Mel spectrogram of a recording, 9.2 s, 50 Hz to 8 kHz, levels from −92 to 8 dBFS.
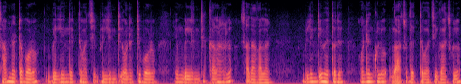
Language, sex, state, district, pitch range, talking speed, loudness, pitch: Bengali, male, West Bengal, Malda, 110-130 Hz, 180 wpm, -18 LUFS, 115 Hz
